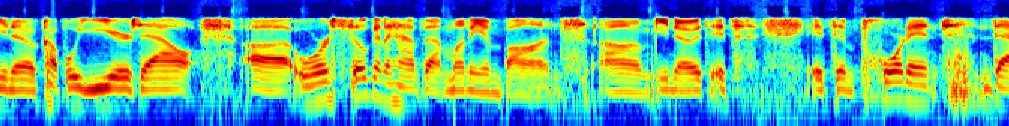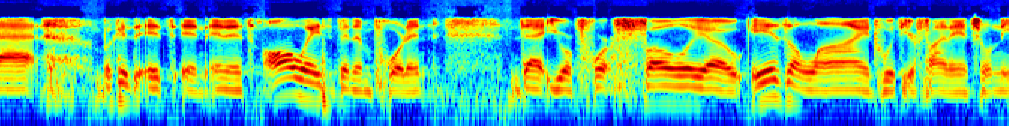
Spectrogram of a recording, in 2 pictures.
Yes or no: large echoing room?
no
